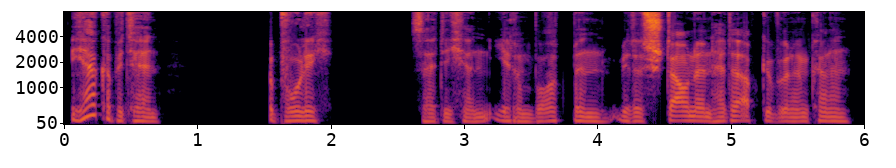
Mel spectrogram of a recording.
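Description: A curious professor full of wonder, read by a man for an audiobook. His voice is dark and mellow, and the recording is dry and close with no room sound. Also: fairly low pitch, normal speed, dry recording. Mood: astonished. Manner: wondering and questioning. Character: astonished male scholar, a curious professor. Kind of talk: audiobook role reading.

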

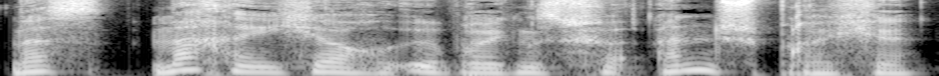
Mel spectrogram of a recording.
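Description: An audiobook reader plays an affronted, vain and boastful male musketeer, pompous and full of self-pity. The mid-range voice is expressive, moderately paced, darkish and slightly rough, pushed up in delivery. It's studio quality with no room sound.

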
